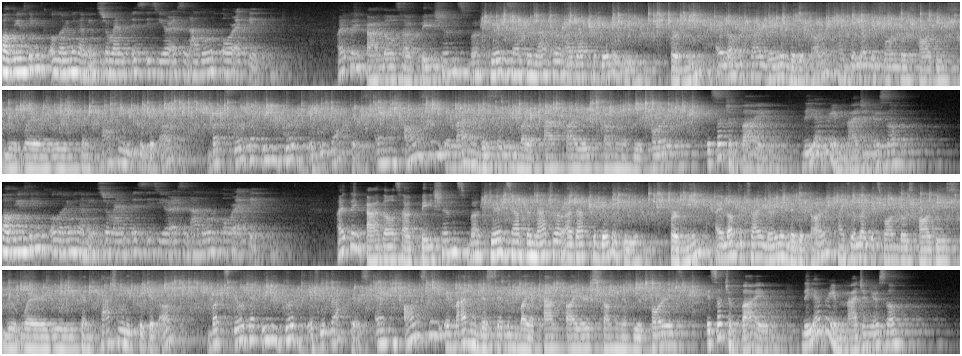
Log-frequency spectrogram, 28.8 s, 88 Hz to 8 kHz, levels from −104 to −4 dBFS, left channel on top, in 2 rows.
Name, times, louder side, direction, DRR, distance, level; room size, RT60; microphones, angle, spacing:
voice 1, 0.0-4.1, left 3 dB, 45° left, 0 dB, 0.5 m, -23 dB
voice 2, 5.0-9.6 10.0-26.0 26.4-27.9, right 4 dB, 75° right, 6 dB, 0.4 m, -24 dB
sound 1, 7.2-24.8, left 1 dB, 20° left, 1.0 m, -24 dB
12.5 x 4.5 x 2.2 m, 1.5 s
head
